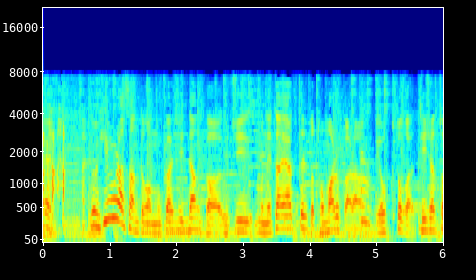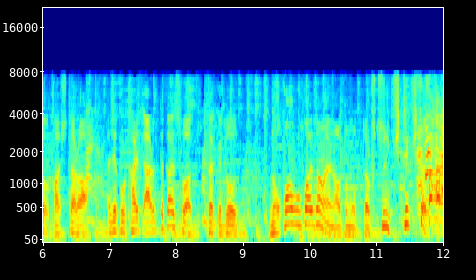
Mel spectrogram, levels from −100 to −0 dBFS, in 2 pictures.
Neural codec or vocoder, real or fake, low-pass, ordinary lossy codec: none; real; none; none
